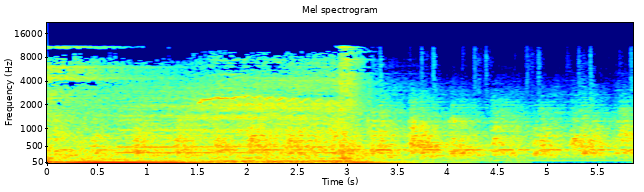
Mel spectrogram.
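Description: A horse whinnies loudly and shrilly as its rider yanks the reins and charges toward a citadel. The rhythmic thudding that follows fits galloping hooves.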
